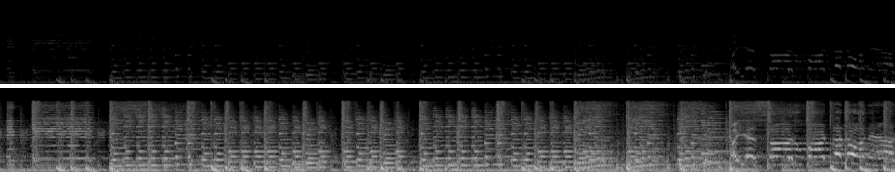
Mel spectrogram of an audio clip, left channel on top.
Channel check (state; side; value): quieter; left; 31.8 dB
